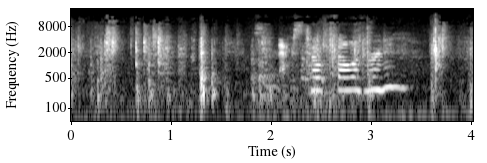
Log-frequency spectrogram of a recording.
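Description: Plastic bins knock and scrape against each other.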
